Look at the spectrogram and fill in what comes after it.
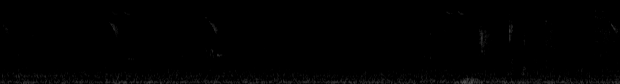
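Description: Near silence: faint garden ambience with a few short, faint high chirps from birds.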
